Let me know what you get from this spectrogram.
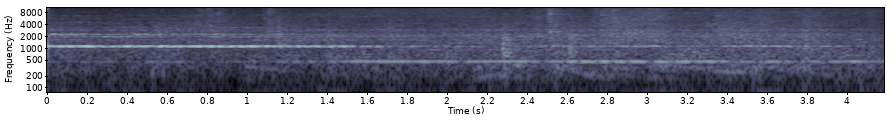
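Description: Hankyu 7000 series electric train running across track points: rumbling wheels with a few sharp clacks, under a steady high-pitched whine.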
